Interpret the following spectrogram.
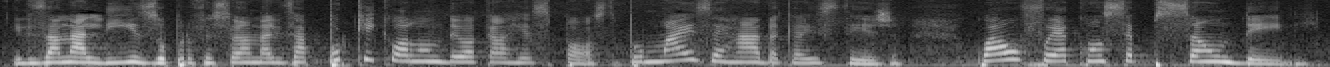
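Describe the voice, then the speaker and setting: A woman's voice: on the high side, expressive, quick pace, a little hiss or hum. A Brazilian woman, a teacher, explaining earnestly as a guest in a TV interview and repeating her key points. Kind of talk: TV studio interview.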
